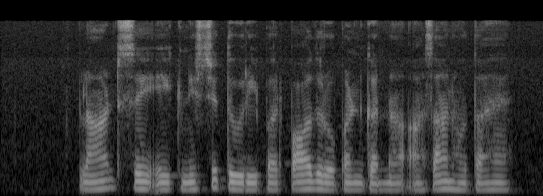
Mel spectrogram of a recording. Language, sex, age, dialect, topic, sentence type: Hindi, male, 18-24, Garhwali, agriculture, statement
